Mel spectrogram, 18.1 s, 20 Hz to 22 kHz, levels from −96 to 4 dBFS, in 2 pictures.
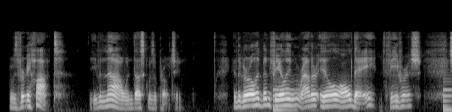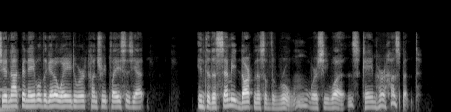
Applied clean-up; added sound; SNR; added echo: neural mask model RNNoise.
